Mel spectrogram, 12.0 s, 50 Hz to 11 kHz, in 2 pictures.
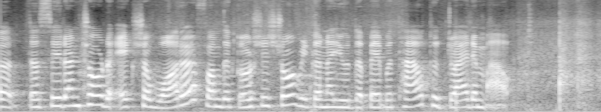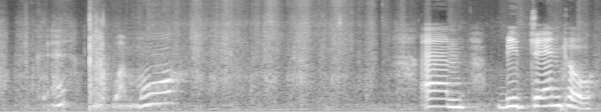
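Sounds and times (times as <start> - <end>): paper towel rustling: 0.3 - 12.0.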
